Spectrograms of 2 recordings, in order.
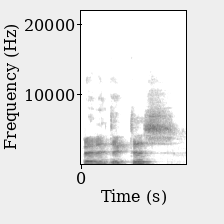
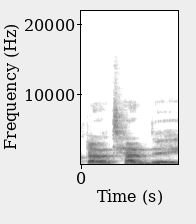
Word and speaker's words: Benintendi: Was it Benedictus? Incorrect. First of all, it's Benintendi.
